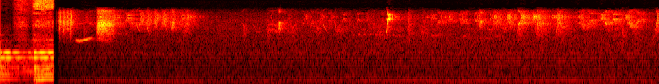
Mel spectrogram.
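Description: Music breaks off under a second in, then birds chirp steadily: many short, high calls over a faint low hum.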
